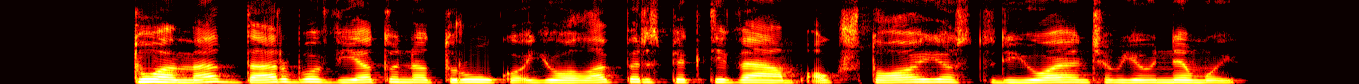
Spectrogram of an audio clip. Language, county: Lithuanian, Vilnius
